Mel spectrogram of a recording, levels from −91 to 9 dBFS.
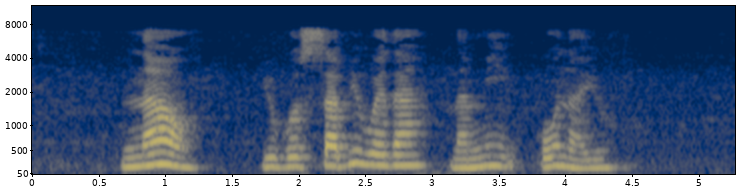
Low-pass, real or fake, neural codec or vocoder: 7.2 kHz; real; none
